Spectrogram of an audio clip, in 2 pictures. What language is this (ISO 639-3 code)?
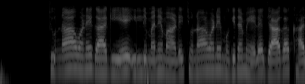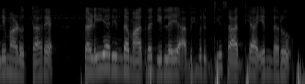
kan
